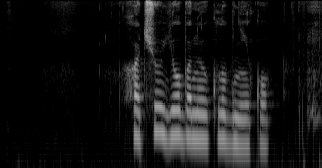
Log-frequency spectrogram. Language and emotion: Russian, neutral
